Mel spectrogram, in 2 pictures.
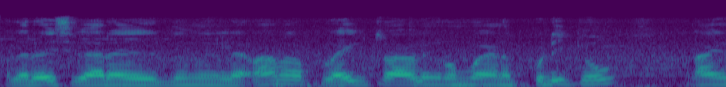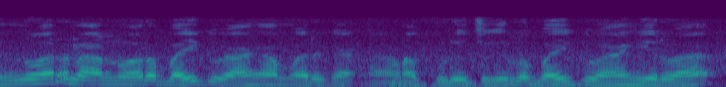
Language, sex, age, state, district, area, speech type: Tamil, male, 30-45, Tamil Nadu, Thoothukudi, urban, spontaneous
